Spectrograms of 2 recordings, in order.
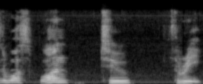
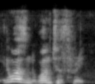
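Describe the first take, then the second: First: The count is at a normal speed. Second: The count is said quickly.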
